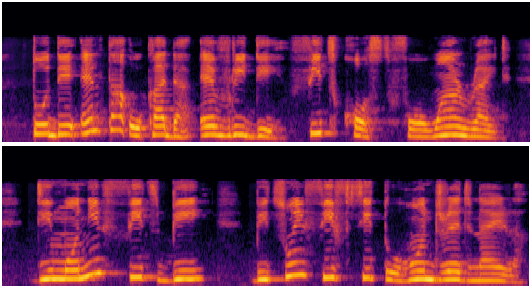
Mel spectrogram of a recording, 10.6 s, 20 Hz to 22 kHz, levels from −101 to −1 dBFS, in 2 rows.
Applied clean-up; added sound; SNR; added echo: none; none; none; none.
